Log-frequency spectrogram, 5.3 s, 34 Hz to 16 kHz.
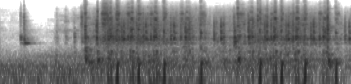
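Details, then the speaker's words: Craftsman 8.5hp chipper/shredder model 247.775880, sat 10–15 years, no fuel, starting fluid in intake; after pull, ragged uneven popping few seconds, firing and missing; catches briefly on starting fluid only. "I heard it I heard it starting to go already I've got absolutely no fuel in there but just off the starting fluid I can tell it wants to start"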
